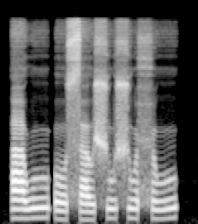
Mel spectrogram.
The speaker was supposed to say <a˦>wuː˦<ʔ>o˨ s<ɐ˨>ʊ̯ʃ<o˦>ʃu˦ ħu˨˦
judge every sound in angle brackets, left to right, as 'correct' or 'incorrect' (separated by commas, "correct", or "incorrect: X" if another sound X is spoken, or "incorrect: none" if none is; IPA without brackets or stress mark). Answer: correct, correct, correct, incorrect: u˦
